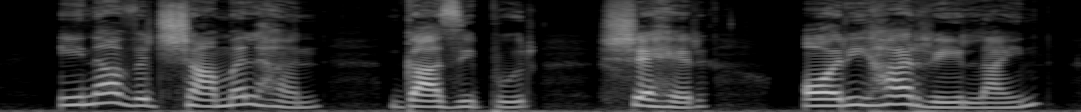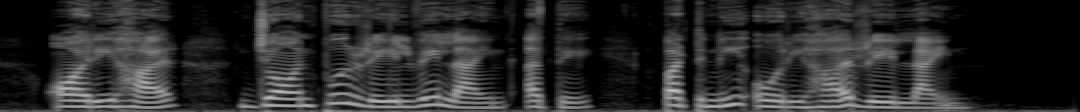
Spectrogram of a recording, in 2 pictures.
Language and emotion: Punjabi, neutral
